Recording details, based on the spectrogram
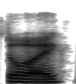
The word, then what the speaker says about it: Stoj: People can look me up by my handle, which we alluded to my name is last name is pronounced Stoj, but it's spelled S-T-O-J. The J is like a Y. And so my handle on Twitter and Facebook and Instagram is actually Stojboj, S-T-O-J-B-O-J.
